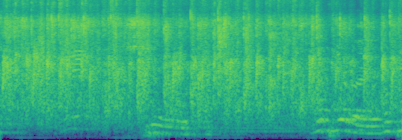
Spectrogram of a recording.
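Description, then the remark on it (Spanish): A church audience claps steadily in a dense, sustained burst of applause given to the presence of God, with a voice calling out loudly over it partway through. “Vamos a darle un fuerte aplauso a la presencia de Dios.”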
